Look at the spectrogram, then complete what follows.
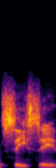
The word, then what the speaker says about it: Ceci: look at the studies dr stephen sisi that's spelled ceci his book jeopardy in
